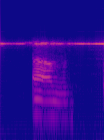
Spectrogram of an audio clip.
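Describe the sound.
A shrill, steady alarm tone sounds continuously from start to finish, loud, while a voice briefly speaks over it midway through.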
